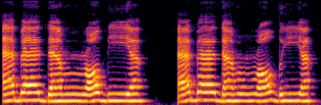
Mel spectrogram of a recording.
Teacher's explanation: No ghunna when I pronounce the ra. Okay, it's idgham, but without a ghunna because it's complete idgham.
